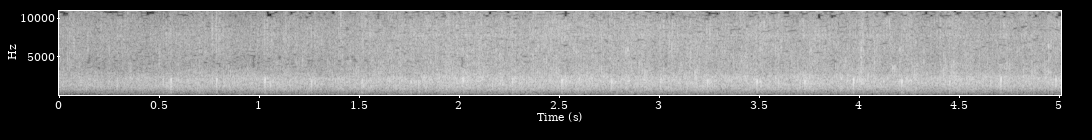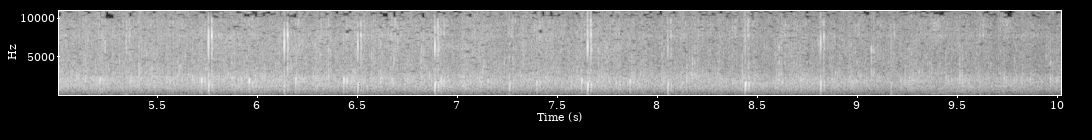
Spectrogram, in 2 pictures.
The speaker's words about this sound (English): Graduates, before we celebrate your accomplishments and talk about your road ahead, I invite you to take a moment to thank your friends and family with a round of applause.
